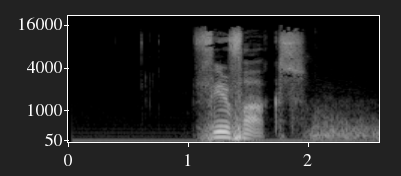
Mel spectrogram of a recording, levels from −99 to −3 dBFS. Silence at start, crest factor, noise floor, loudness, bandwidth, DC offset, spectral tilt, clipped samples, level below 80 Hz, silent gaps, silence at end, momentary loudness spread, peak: 1.05 s; 20 dB; -65 dBFS; -31 LUFS; 15.5 kHz; under 0.1%; -4.5 dB/octave; under 0.1%; -62 dBFS; none; 0 s; 22 LU; -16 dBFS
